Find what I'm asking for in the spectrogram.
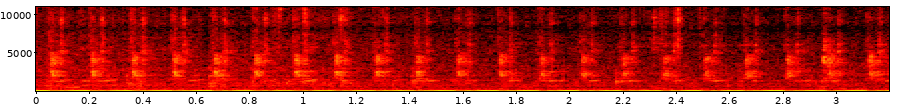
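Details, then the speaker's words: Jaguar XKR supercharged V8 just restarted after twin fuel pump replacement, after years stationary, running on seven or six cylinders, no smoke; deep V8 idle with light rapping about twice a second; knock from the supercharger. "um yeah we've definitely got a bit of knocking from the supercharger"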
